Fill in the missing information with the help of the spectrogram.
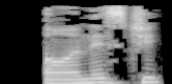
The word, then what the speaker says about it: honest: Exemplos em que o H é mudo: honest, honor, hour.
